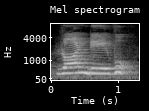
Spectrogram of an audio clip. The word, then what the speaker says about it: rendezvous: This D and this Z is silent as this.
